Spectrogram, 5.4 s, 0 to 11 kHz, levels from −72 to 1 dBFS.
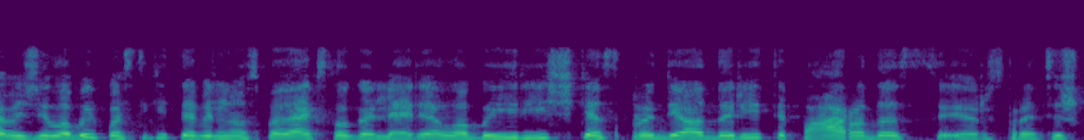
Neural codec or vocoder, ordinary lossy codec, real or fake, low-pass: codec, 16 kHz, 8 kbps, FreqCodec, smaller model; MP3, 48 kbps; fake; 7.2 kHz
